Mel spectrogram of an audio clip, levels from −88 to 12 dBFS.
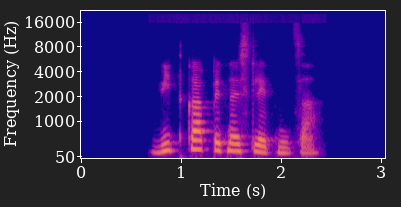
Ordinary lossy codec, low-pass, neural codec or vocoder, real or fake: Opus, 32 kbps; 19.8 kHz; codec, 44.1 kHz, 7.8 kbps, DAC; fake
